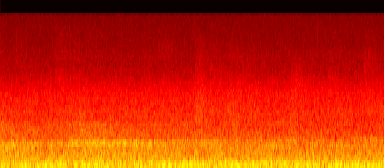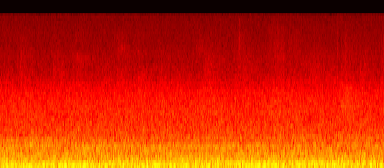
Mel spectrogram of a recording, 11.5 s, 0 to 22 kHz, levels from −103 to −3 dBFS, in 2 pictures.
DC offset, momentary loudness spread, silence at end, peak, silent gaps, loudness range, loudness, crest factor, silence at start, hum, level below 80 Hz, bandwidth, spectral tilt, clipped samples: 0.2%; 2 LU; 0 s; -24 dBFS; none; 1 LU; -39 LUFS; 14 dB; 0 s; none; -40 dBFS; 16 kHz; -7 dB/octave; under 0.1%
